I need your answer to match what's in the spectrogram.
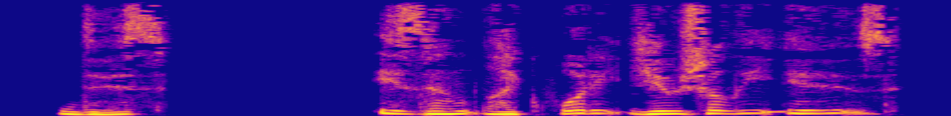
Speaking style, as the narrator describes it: Billy whispers

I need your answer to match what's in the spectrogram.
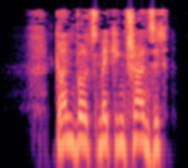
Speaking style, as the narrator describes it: Crete's tactical officer snapped

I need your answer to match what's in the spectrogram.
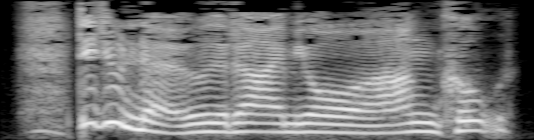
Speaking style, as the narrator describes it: He chuckled darkly

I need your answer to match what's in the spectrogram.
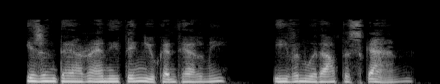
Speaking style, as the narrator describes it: she asked, managing to keep her voice calm

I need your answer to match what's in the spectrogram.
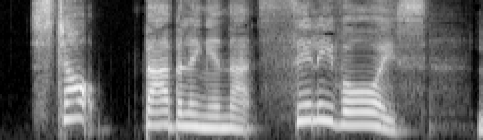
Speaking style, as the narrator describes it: Lucy eventually snapped

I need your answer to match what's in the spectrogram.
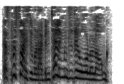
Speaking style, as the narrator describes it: B snapped

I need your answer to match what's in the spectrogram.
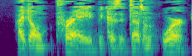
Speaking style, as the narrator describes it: he said curtly

